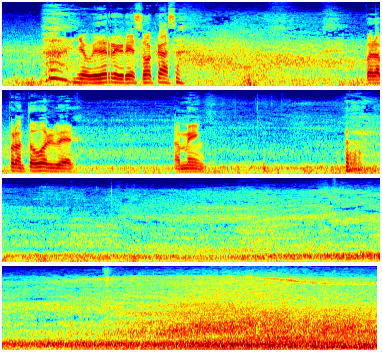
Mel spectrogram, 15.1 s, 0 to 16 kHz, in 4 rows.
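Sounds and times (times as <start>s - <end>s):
truck engine running: 4.2s - 15.0s.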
